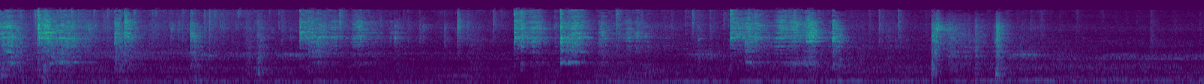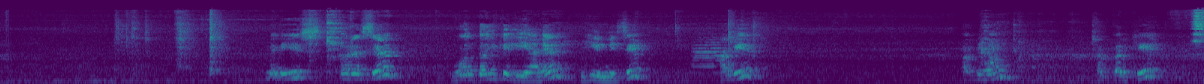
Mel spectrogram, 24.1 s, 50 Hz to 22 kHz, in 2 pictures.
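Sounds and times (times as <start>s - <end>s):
metal spoon scraping a pan: 0.0s - 10.5s, 13.2s - 14.4s, 15.1s - 15.8s.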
